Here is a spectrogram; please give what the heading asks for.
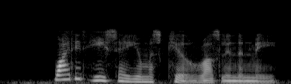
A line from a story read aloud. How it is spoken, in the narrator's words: She asked earnestly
